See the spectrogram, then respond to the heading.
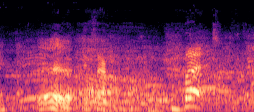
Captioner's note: audience groans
